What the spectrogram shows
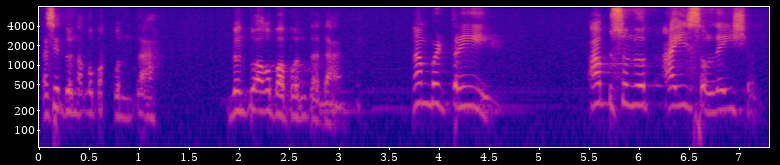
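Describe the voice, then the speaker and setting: A man preaching a sermon as pastor, swinging between loud cries and low hushed storytelling. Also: a little slow, gravelly, pauses often.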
